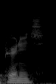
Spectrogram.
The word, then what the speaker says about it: Pyrenees: There was, I can't even pronounce it, the French The Pyrenees. – The Pyrenees Games.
